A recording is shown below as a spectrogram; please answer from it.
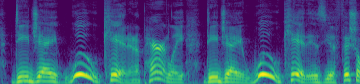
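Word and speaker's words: DJ Whoo Kid: daddy ass and dj woo kid and apparently dj woo kid is the official pronunciation early on lee's running the ropes doing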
